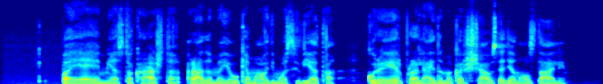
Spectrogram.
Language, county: Lithuanian, Alytus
